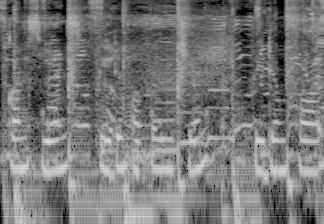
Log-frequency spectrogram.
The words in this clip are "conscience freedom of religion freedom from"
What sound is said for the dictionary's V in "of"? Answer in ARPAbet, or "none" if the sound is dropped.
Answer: P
